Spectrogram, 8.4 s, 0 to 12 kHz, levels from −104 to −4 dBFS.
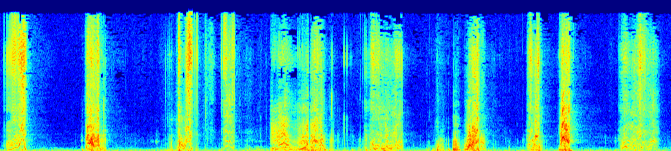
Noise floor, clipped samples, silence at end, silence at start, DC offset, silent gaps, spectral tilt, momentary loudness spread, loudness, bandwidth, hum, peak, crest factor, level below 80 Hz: -50 dBFS; under 0.1%; 0.15 s; 0.05 s; under 0.1%; none; -2.5 dB/octave; 20 LU; -25 LUFS; 11.5 kHz; none; -4 dBFS; 24 dB; -44 dBFS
